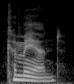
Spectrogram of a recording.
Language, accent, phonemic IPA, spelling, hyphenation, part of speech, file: English, US, /kəˈmænd/, command, com‧mand, noun / verb, En-us-command.ogg
- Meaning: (noun) 1. An order to do something 2. The right or authority to order, control or dispose of; the right to be obeyed or to compel obedience 3. power of control, direction or disposal; mastery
